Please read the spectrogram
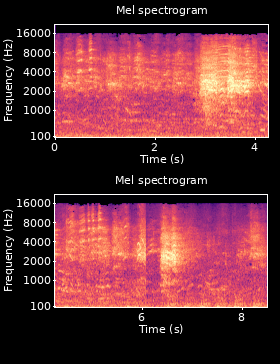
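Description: Captive parrots screeching harshly, in repeated calls, the longest and loudest about three seconds in and another just after six seconds.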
